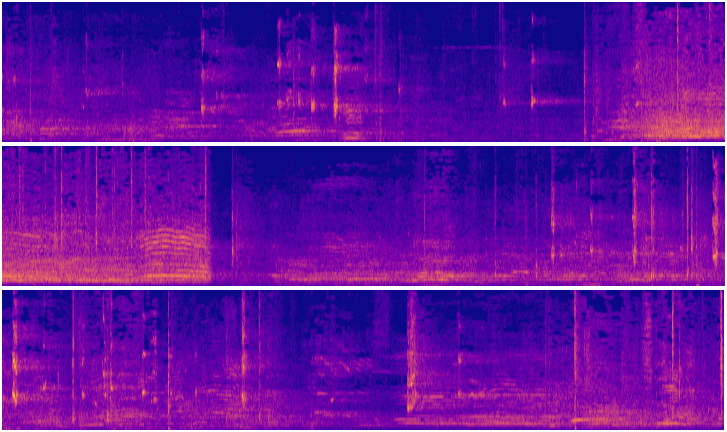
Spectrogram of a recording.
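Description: Basketball being dribbled on a hardwood gym floor, with sneakers squeaking and people talking and shouting in the gym. A louder stretch of voices starts about four and a half seconds in and cuts off suddenly near seven seconds.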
